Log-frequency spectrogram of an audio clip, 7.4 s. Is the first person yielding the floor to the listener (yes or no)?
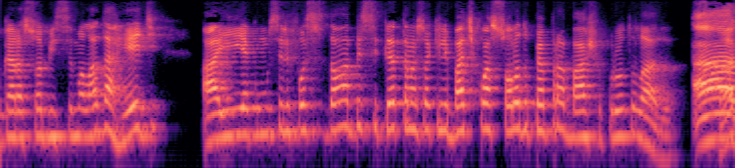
yes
